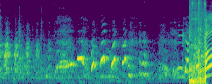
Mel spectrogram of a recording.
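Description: A woman laughing in a string of short, repeated bursts, about three or four a second. Music cuts in suddenly just before the end.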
